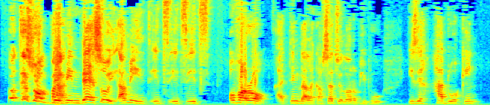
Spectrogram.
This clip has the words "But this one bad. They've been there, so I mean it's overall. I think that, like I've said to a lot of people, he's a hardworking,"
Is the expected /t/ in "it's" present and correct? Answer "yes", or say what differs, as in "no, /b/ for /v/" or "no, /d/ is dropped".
yes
